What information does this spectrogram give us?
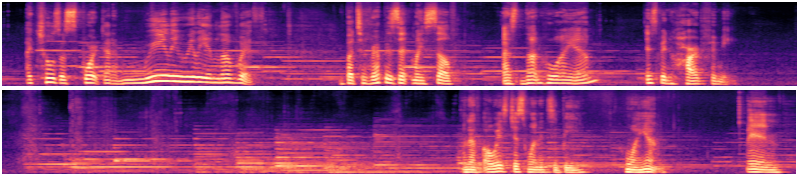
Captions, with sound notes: I chose a sport that I'm really, really in love with, but to represent myself as not who I am, it's been hard for me. [enchanting music] [skates scraping ice] And I've always just wanted to be who I am.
